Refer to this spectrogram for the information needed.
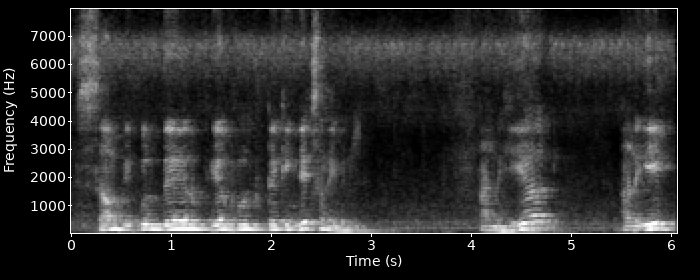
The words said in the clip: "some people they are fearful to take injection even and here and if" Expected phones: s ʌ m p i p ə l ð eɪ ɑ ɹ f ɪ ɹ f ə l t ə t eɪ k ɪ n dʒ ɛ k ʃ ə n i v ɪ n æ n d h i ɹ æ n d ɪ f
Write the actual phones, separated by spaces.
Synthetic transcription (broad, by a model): s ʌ m p i p ə l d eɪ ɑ ɹ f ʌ ɹ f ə l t t eɪ k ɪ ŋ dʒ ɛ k s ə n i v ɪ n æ n d h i ɹ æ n d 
